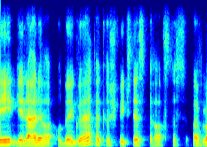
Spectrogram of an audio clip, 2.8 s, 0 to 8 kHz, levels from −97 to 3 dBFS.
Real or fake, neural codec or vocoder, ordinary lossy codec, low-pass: fake; codec, 24 kHz, 0.9 kbps, WavTokenizer, small release; Opus, 32 kbps; 7.2 kHz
